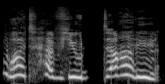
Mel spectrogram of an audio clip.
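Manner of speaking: high, loud, slow wail; anguished wail. Acted. Laura wailing at Bronwyn over her child. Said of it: "I wail".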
